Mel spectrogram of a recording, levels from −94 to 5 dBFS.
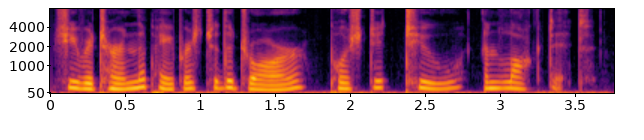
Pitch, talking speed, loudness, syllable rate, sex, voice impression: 205 Hz, 205 wpm, -16 LUFS, 5.4 syllables/s, female, feminine, adult-like, tensed, clear, fluent, intellectual, friendly, reassuring, elegant, slightly lively, kind, slightly modest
